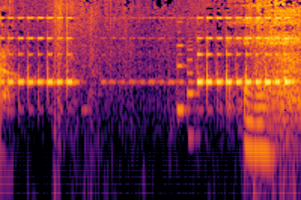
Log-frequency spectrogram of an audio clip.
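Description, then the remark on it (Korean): An electronic alarm rings in rapid, evenly spaced high beeps, then shifts into a brighter, busier melodic chime near the end, loud and steady throughout. “아, 알람 소리였네.”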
